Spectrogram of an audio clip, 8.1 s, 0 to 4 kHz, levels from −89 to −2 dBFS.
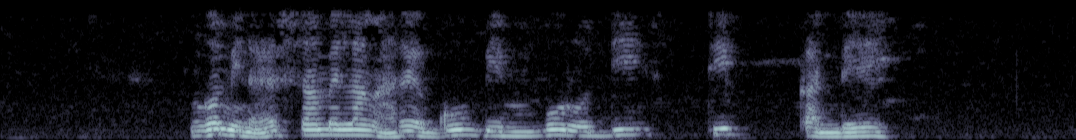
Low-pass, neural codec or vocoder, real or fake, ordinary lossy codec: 3.6 kHz; none; real; Opus, 64 kbps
